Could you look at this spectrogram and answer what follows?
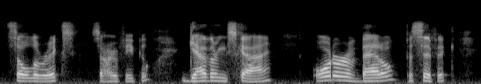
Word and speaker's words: Solarix: Oh, is it supposed to be pronounced a different way? Solarix. You said Oh. Solinix. Oh, excuse me. I'm leaning far away. It looked like an N. Solarix.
